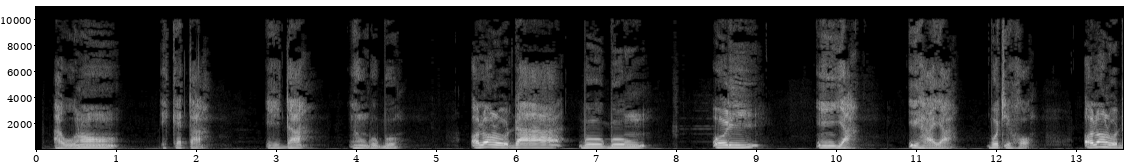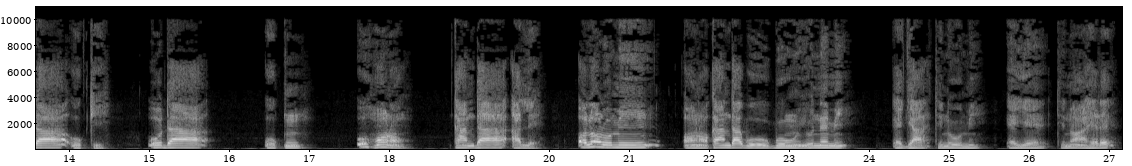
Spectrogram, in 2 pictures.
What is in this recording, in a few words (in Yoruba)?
good news yoruba, bible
